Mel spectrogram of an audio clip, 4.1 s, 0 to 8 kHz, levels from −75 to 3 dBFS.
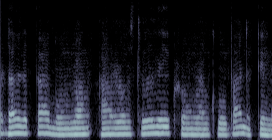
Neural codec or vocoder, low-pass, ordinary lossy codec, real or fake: codec, 16 kHz, 2 kbps, FreqCodec, smaller model; none; none; fake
